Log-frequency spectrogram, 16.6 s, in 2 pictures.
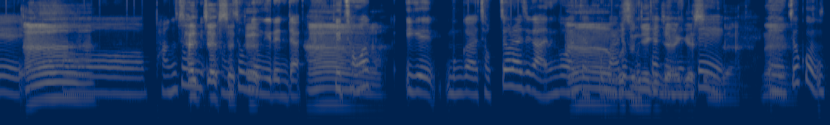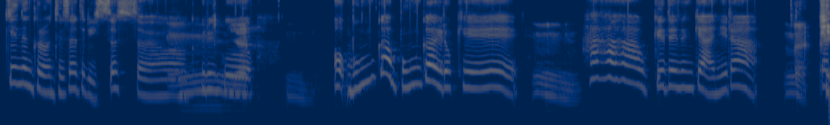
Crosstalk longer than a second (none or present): present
